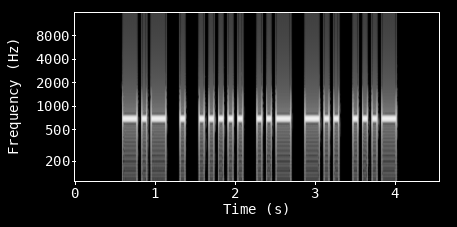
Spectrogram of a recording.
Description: Morse code, heard as a keyed tone, about 20 wpm, 700 Hz. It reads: KE5UDV
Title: USA Call Signs Repeated 2x 20wpm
